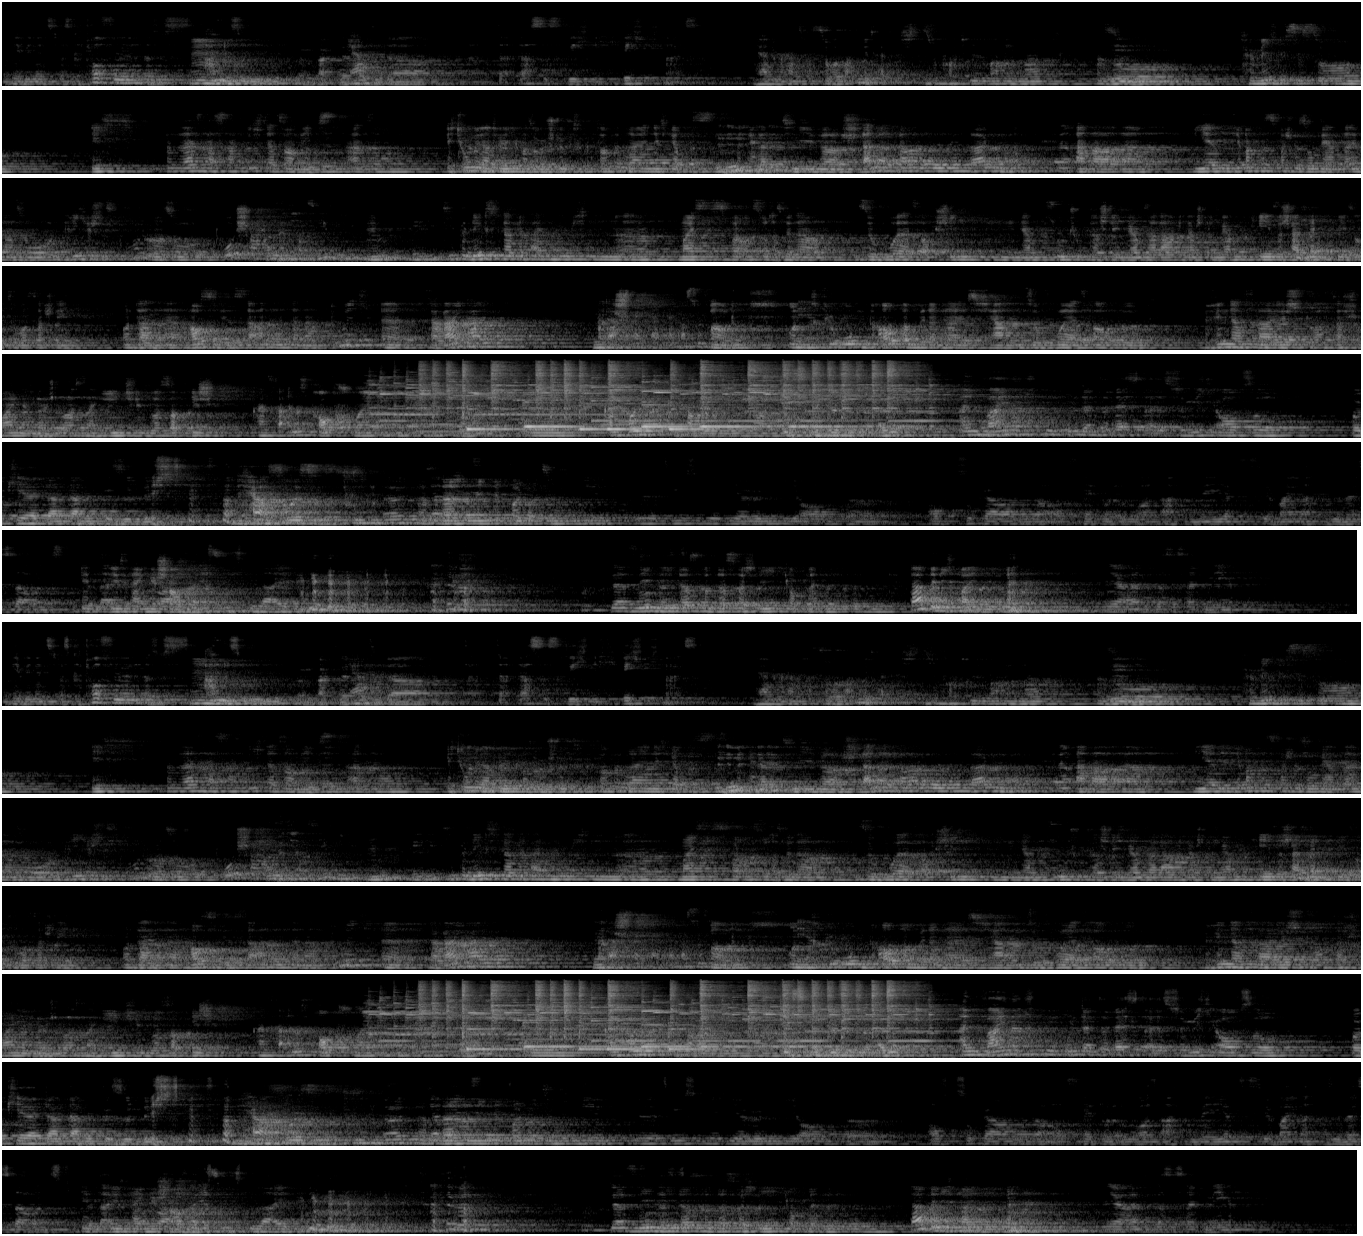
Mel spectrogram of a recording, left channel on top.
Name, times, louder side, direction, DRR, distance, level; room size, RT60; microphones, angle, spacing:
voice 1, 0.1-2.6 2.9-4.3 4.6-6.8 11.1-11.5 16.8-17.0 18.2-18.4 20.7-21.4 24.1-24.3 29.8-30.8 31.3-31.5 40.1-40.3 42.1-42.5 46.7-46.9 48.7-49.1 54.5-55.0 58.9-59.2 62.1-63.5 63.9-67.3 67.9-70.4 71.8-76.8 77.2-82.1 82.4-84.7 85.8-86.9 87.6-88.3 88.8-89.3 92.5-93.8, right 1 dB, 70° right, 2 dB, 2.1 m, -39 dB
voice 2, 1.9-2.4 3.5-3.7 7.5-10.4 10.9-11.7 12.4-13.5 14.5-17.5 18.0-23.8 24.3-25.0 25.5-30.4 30.8-31.1 31.6-33.7 33.9-35.4 35.7-41.5 42.0-45.7 46.7-52.2 52.8-56.5 56.9-59.2 59.5-60.0 60.3-62.6 70.1-71.7 72.1-73.6 82.3-83.5 84.6-84.9 85.3-85.4 87.3-87.5 87.8-90.3 90.6-92.0, left 1 dB, 30° left, 0 dB, 2.9 m, -36 dB
sound 1, 58.0-63.7, left 1 dB, 15° right, 1.3 m, -26 dB
29.0 x 14.0 x 8.0 m, 2.9 s
head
